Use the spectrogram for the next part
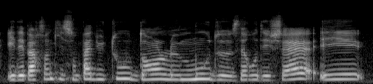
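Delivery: ordinary talk, nothing marked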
